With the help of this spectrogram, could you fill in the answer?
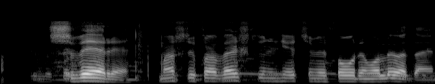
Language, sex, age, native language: Icelandic, male, 14, Icelandic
